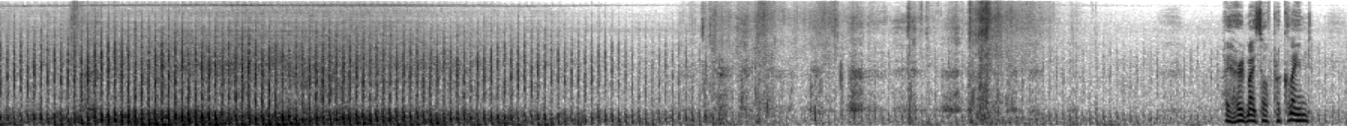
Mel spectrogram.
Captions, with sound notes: (helicopter approaching) (helicopter blades fading) - I heard myself proclaimed.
